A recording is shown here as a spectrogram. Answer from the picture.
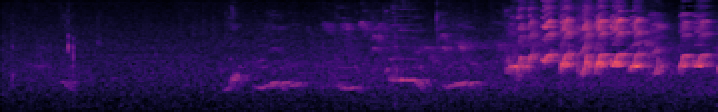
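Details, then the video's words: Grey butcherbird in a backyard: a few soft, lower whistled notes rising and falling, then a lively burst of rapid, bright chirping notes repeated in quick succession. "Grey Butcherbird Song"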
